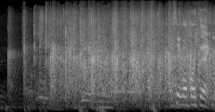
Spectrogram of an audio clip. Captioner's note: group applauds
